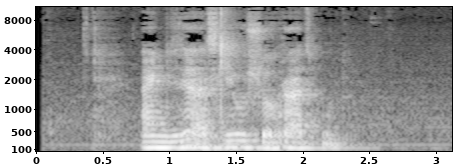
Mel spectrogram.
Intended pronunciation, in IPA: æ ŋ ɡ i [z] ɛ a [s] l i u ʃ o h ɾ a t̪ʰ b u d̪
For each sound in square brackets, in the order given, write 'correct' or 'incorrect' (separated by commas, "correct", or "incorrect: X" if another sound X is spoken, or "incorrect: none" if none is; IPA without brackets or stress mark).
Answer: correct, correct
